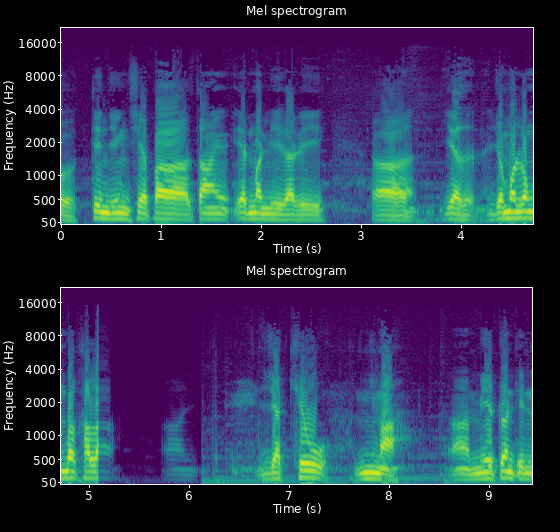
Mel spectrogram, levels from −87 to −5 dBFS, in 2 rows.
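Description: Between 5.08 and 6.13 s the audio collapses by about 28 dB into a faint residue, likely one channel inverted, so the shared content cancels when summed to mono. The waveform shows a sudden narrow trough, and the spectrogram a dim band.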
